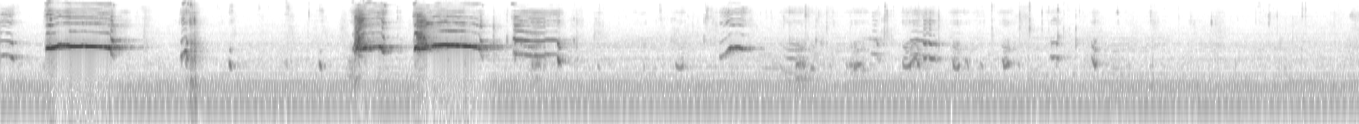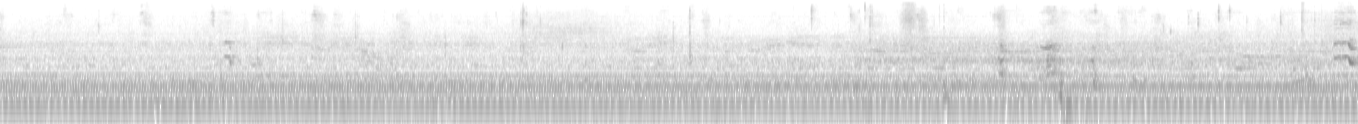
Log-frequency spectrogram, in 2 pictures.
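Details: Three-week-old puppies from the Aida/Oliver litter whimper: several loud, high, bending squeals in the first four seconds, then a scatter of softer squeaks that fade out. A low steady hum runs underneath.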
